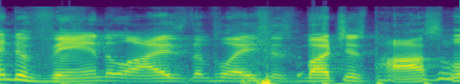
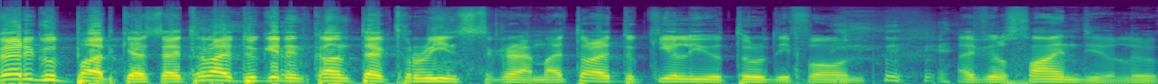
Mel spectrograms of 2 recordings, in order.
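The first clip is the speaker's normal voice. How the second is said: put-on Russian accent in English; 3 semitones lower than usual. Reading out a listener's comment on the podcast, in a Russian accent. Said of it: "This guy's Russian".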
